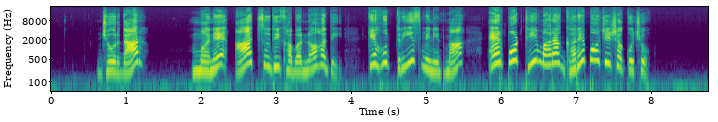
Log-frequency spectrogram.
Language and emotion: Gujarati, surprised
